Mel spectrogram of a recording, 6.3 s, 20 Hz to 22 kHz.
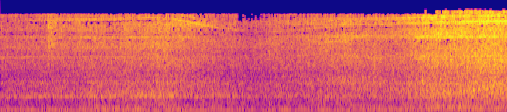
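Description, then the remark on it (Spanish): Street cleaning vehicles rumble steadily with a low engine drone while a broad hiss of water spraying the streets runs throughout, swelling slightly louder toward the end, on a quiet early-January 2022 morning with little traffic. No one speaks. “Coches de la limpieza, se regaban las calles, silencio en general, no mucho tráfico,”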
